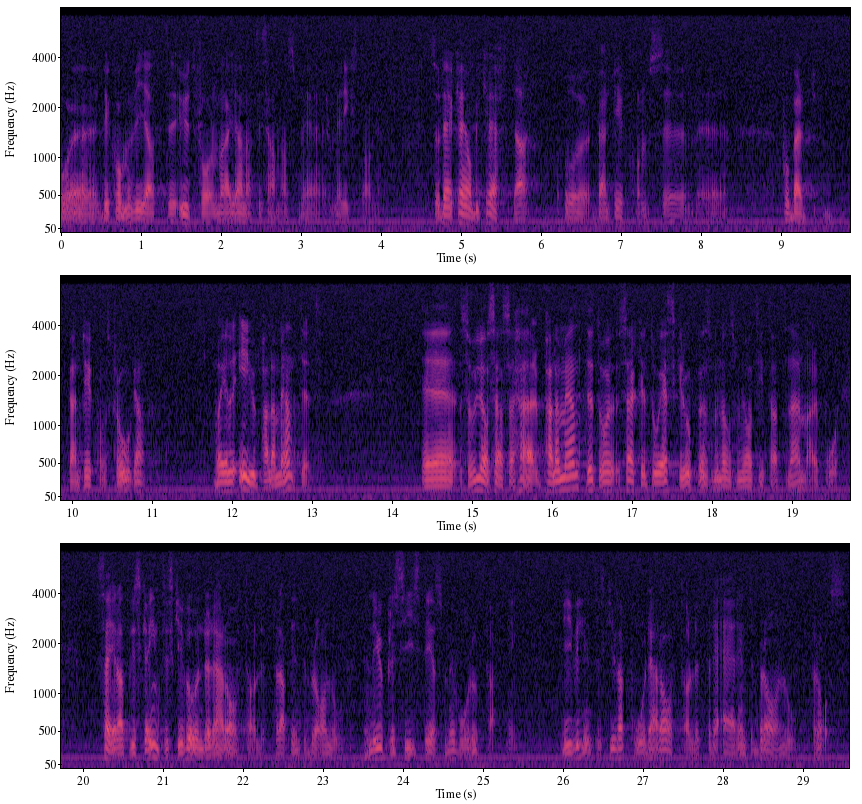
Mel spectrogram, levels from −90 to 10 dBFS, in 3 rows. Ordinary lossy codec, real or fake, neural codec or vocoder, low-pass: none; real; none; 7.2 kHz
